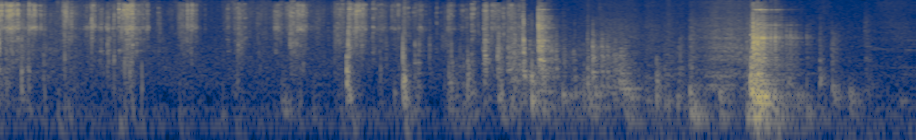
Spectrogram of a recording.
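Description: A run of rattling and clicking knocks, with a sharp crack about five and a half seconds in and a heavy thump about seven and a half seconds in.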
